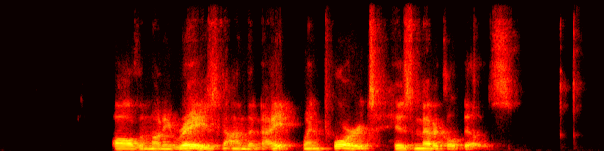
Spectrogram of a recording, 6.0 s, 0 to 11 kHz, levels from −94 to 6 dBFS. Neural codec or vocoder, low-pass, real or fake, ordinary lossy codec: none; 9.9 kHz; real; Opus, 16 kbps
